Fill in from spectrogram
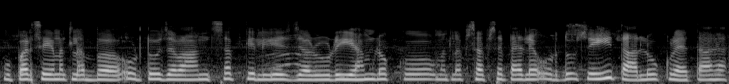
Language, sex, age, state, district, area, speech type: Urdu, female, 18-30, Bihar, Supaul, rural, spontaneous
